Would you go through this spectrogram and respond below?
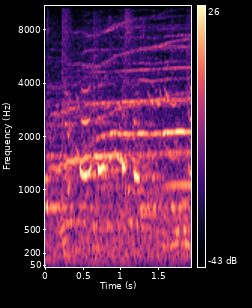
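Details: Killer whale calls, bright harmonic wavering tones rising and falling over two seconds, used to communicate within family pods, each pod having its own dialect.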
